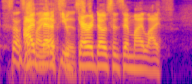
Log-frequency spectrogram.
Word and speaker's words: Gyarados: I I'm sure I'm pronouncing this wrong, but it's Guyados. Guyados. No, that was perfectly perfectly fine. Oh, um actually it's the evolved Gyarados.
